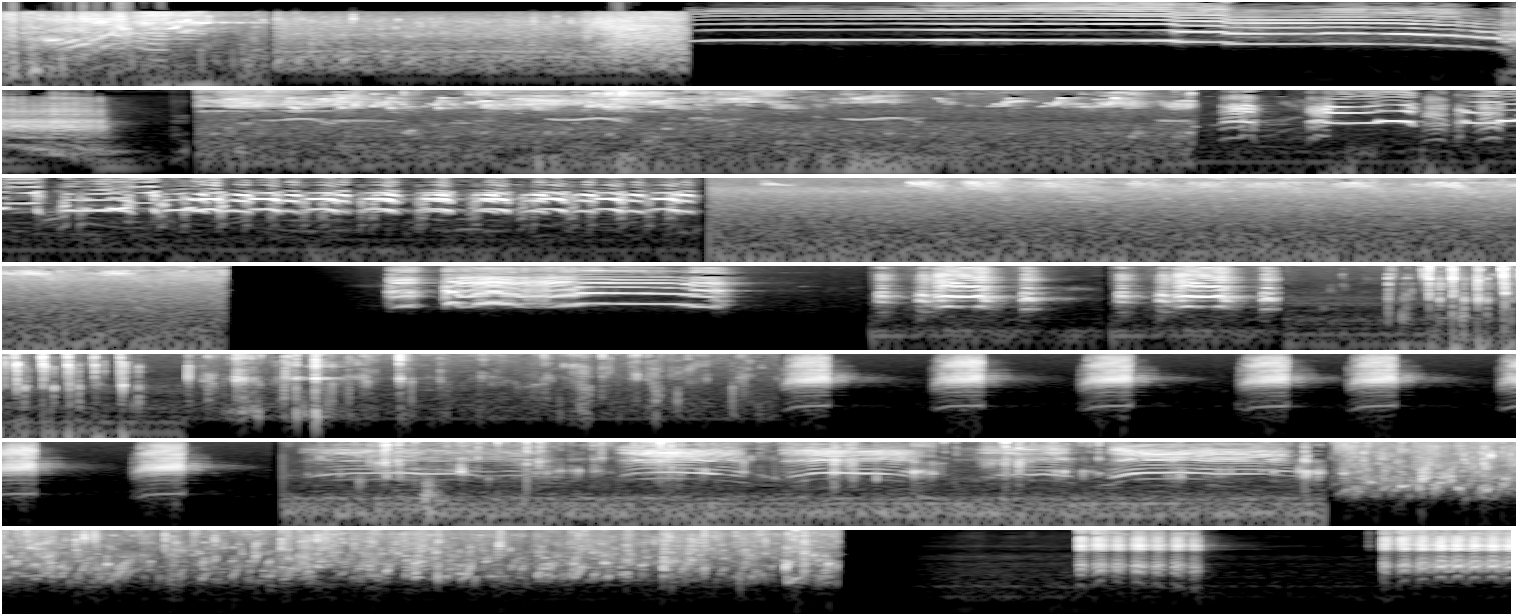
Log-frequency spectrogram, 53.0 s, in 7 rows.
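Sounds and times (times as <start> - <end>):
birds chirping: 8.6 - 23.8.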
